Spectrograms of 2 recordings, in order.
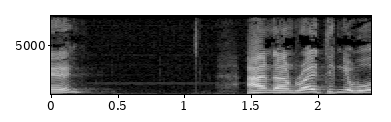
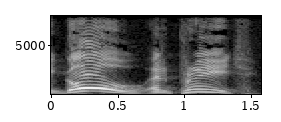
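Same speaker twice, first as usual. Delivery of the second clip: slow, loud divine command; loud, slow and weighty; 11 dB louder, much slower than usual. Retold or imitated. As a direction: give the order like the Spirit speaking. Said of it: "the Spirit came to me".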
